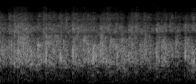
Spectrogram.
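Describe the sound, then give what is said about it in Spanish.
An audience applauds steadily for a performer at an event in Mieres, a dense, even patter of many hands clapping at once that holds at the same moderate level throughout, with no voices. “Así que nada, un aplauso muy grande”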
